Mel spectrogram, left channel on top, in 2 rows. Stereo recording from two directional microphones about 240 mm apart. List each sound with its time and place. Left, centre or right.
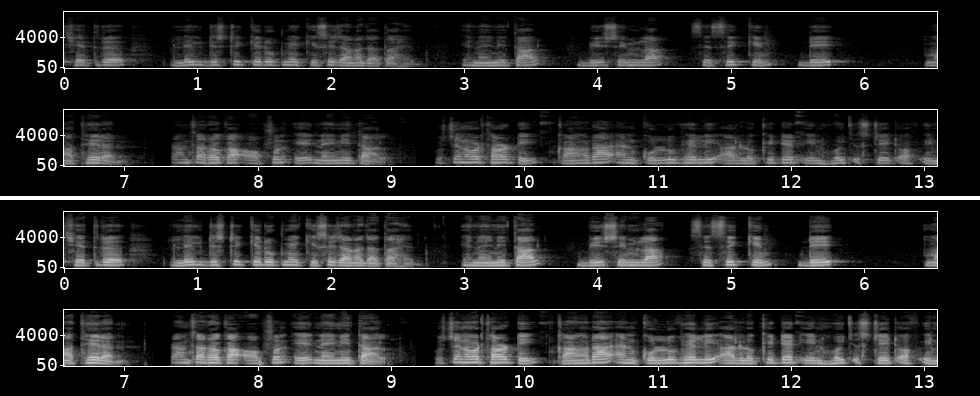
0.0 s speech: right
